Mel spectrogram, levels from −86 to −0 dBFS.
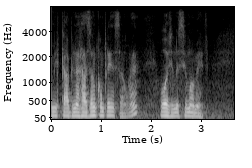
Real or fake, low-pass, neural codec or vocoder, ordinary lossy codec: real; 7.2 kHz; none; Opus, 32 kbps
